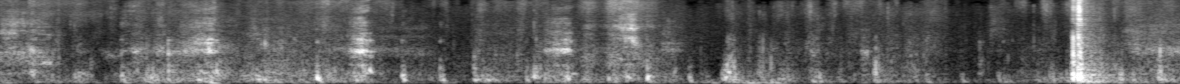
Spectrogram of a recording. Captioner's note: fingers rustling clothes continues; group quietly snickering continues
